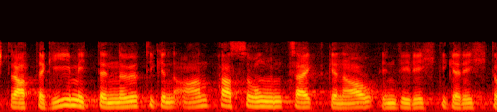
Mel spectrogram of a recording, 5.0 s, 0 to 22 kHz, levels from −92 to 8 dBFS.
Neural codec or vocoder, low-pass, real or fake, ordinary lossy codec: vocoder, 44.1 kHz, 128 mel bands every 256 samples, BigVGAN v2; 5.4 kHz; fake; AAC, 32 kbps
